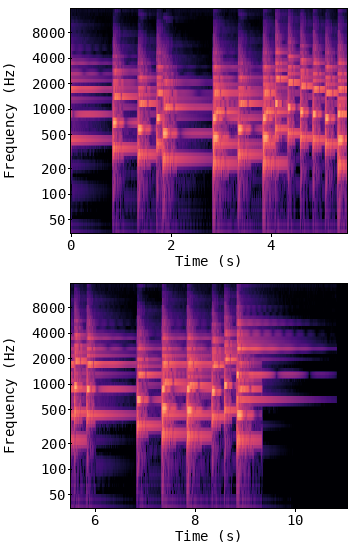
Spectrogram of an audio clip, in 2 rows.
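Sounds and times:
march music: 0.9 - 6.3, 6.9 - 9.4.

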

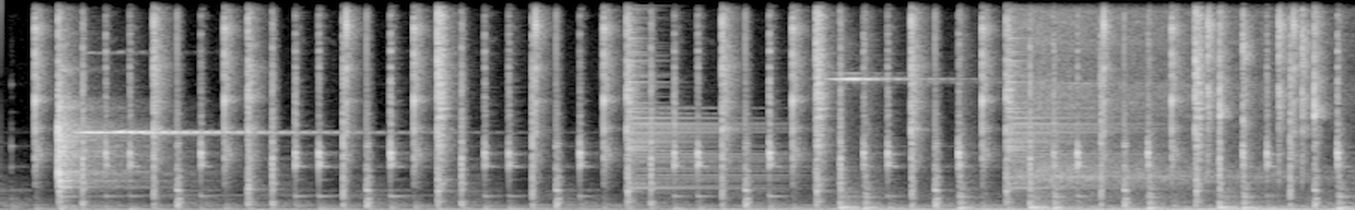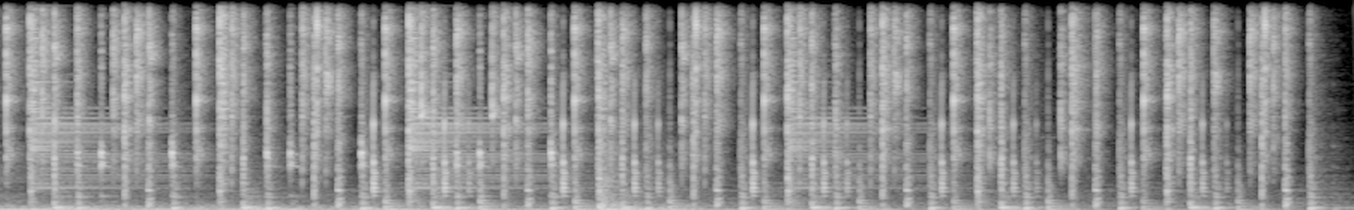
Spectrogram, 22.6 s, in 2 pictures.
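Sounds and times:
action loop: 0.5 - 22.3.

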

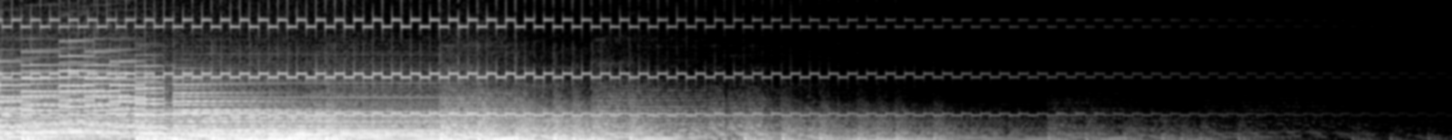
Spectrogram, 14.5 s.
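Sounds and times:
boss appearance music: 0.0 - 7.9.

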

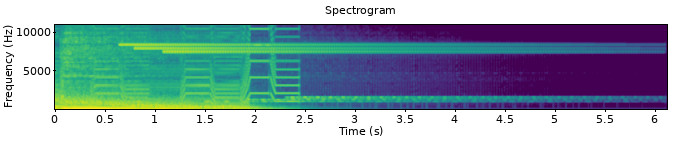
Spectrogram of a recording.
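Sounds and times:
game over jingle: 0.1 - 2.5.

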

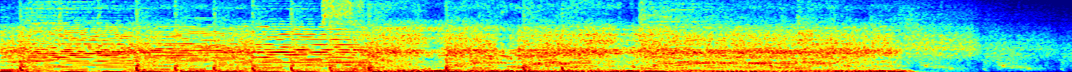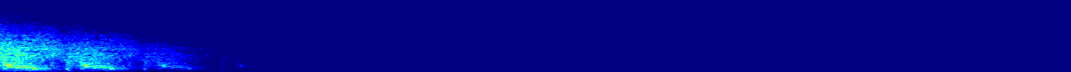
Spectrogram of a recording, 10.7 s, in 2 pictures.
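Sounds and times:
melodic metal music: 0.0 - 5.5.

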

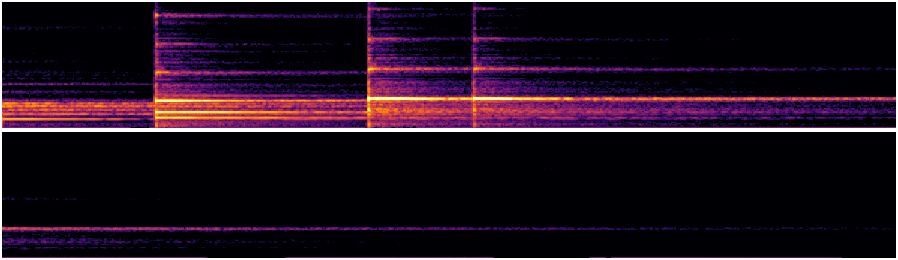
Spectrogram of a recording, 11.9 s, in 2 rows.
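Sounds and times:
lullaby music: 0.0 - 4.6.

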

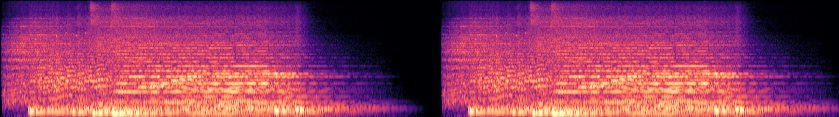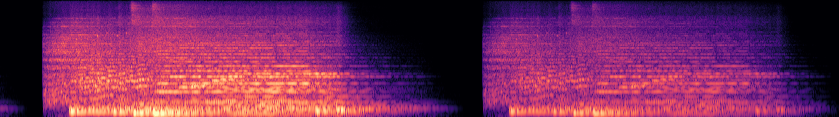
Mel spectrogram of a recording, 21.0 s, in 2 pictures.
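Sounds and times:
intro fanfare: 0.0 - 4.3, 5.8 - 9.9, 11.4 - 15.2, 16.8 - 20.3.

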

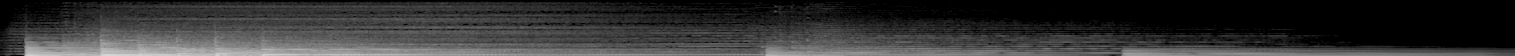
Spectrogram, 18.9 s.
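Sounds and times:
short mystery piano music: 0.3 - 8.3.

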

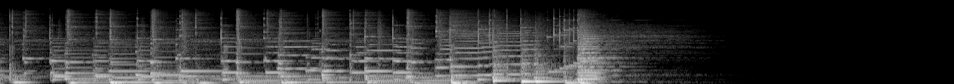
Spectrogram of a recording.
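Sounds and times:
music intro: 0.0 - 7.0.

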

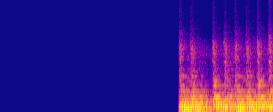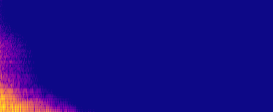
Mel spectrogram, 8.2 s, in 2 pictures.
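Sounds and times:
combat music ending: 2.7 - 5.0.

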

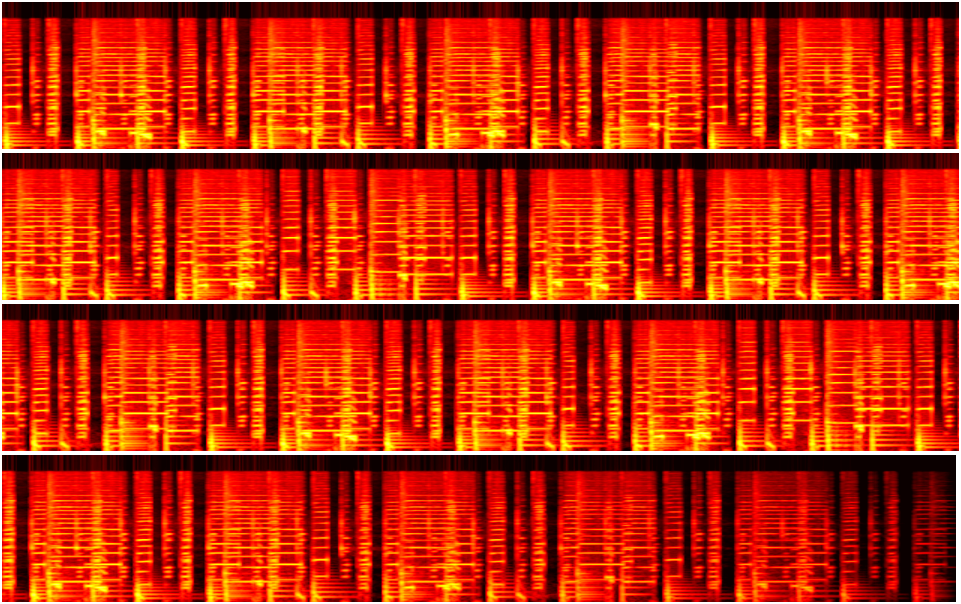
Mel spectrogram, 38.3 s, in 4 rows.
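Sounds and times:
main music: 0.0 - 38.2.

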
